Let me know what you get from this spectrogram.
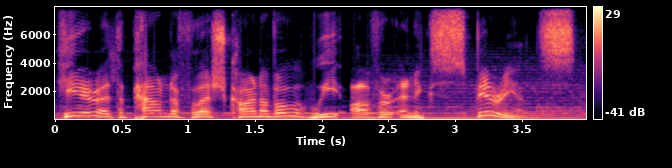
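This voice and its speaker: High-pitched male carnival guide, gleefully showy, theatrical, animated swoops, horror audio drama, music behind. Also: normal speed. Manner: theatrical showman's announcing.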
